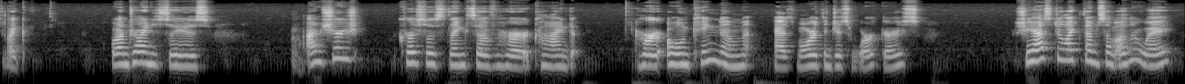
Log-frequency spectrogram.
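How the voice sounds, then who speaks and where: A woman chats casually, reacting off the cuff in a fairly high voice. She takes her time, with a slow, informal delivery. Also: a bit bright. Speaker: commentator reacting to fan fiction reading.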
